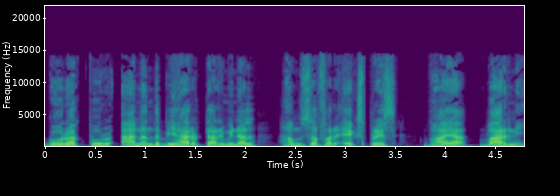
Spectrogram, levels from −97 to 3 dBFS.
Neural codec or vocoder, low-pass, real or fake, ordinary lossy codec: vocoder, 48 kHz, 128 mel bands, Vocos; 14.4 kHz; fake; MP3, 96 kbps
